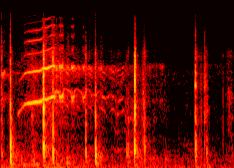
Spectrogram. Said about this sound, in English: Come on, get up there. Get up. Whoa. There's his horse.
